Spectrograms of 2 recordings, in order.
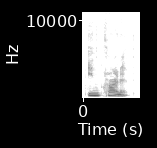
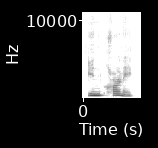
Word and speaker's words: incarnate: 자, 똑같이 이음절의 강세가 오는데 발음이 틀려요. 발음을 적어보는 게 좋을 것 같아요. 요거는 incarnate. 이렇게 incarnate, incarnate 이렇게 되겠고, 요거는 여기까지는 똑같은데 incarnate 차이점이 여기에 있겠습니다. 자, incarnate, incarnate 이렇게 발음하면은 형용사가 되겠어요. 형용사.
